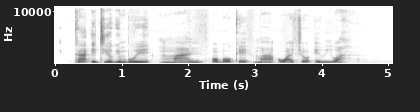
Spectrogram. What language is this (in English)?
Luo (Kenya and Tanzania)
